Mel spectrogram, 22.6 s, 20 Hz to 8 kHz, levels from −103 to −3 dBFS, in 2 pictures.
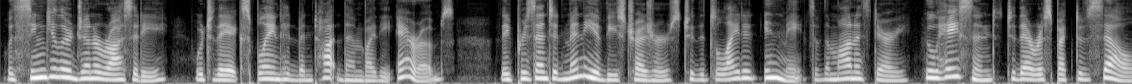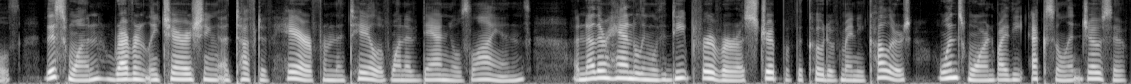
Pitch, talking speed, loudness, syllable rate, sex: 195 Hz, 175 wpm, -18 LUFS, 5.4 syllables/s, female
